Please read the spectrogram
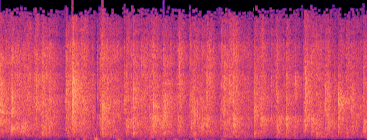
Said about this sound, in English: Um, let's give Scott and Misty a round of applause. They've been brilliant, shared so much.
